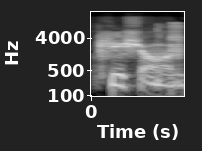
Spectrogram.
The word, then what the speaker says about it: Keeshond: Keeshond is how most people pronounce it. Keeshond.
